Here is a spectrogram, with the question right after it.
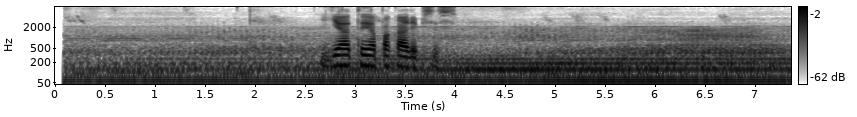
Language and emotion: Russian, neutral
